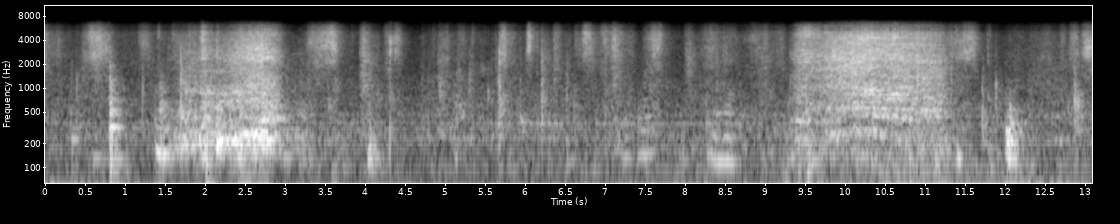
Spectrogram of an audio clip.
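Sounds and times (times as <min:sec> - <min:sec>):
wooden panel scraping on wood: 0:01.6 - 0:03.2, 0:09.4 - 0:11.5.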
